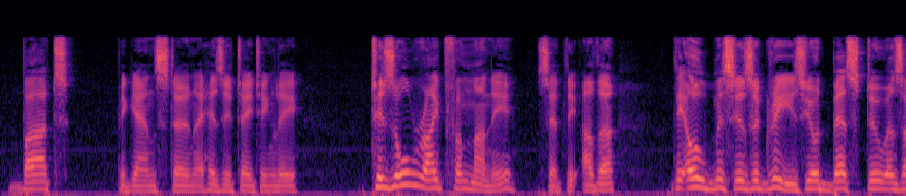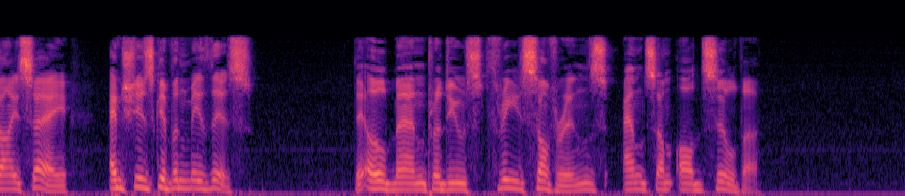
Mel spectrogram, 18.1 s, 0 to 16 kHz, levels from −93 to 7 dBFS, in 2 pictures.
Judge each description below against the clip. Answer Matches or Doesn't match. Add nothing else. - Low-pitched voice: Matches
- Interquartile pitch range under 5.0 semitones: Doesn't match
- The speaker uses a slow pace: Matches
